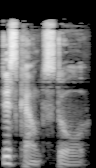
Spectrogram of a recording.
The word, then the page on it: discount store: British English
